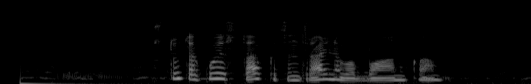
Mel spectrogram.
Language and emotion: Russian, sad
